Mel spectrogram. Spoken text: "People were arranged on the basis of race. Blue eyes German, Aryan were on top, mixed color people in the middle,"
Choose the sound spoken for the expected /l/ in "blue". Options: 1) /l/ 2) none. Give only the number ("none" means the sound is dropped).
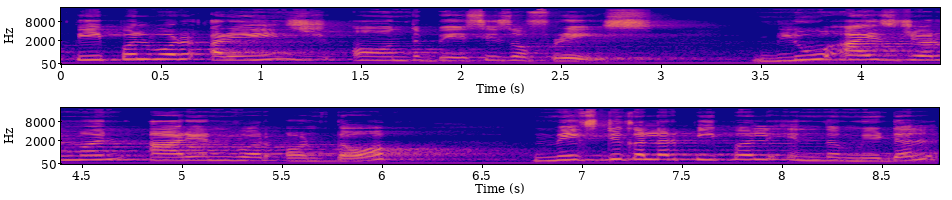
1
